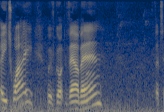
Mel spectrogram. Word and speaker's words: Vauban: We've got Vauban, that's how you say it, $26 each way, and one Smooth Operator, $15 each way.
